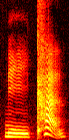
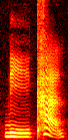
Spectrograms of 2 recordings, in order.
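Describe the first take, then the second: No difference in how they are said.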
